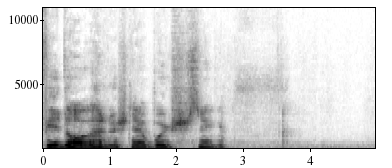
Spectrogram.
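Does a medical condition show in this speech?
Yes: spinocerebellar ataxia type 6, SCA6; hereditary, affects walking and speech; long-standing difficulty climbing steps, doing well; speech affected, speech symptoms began early.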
